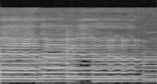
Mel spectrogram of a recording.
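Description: Music: a voice holding long notes with a wavering vibrato over a steady sustained accompaniment.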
